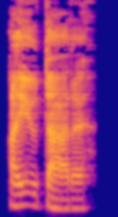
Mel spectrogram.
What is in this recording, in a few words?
"aiutare", Italian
